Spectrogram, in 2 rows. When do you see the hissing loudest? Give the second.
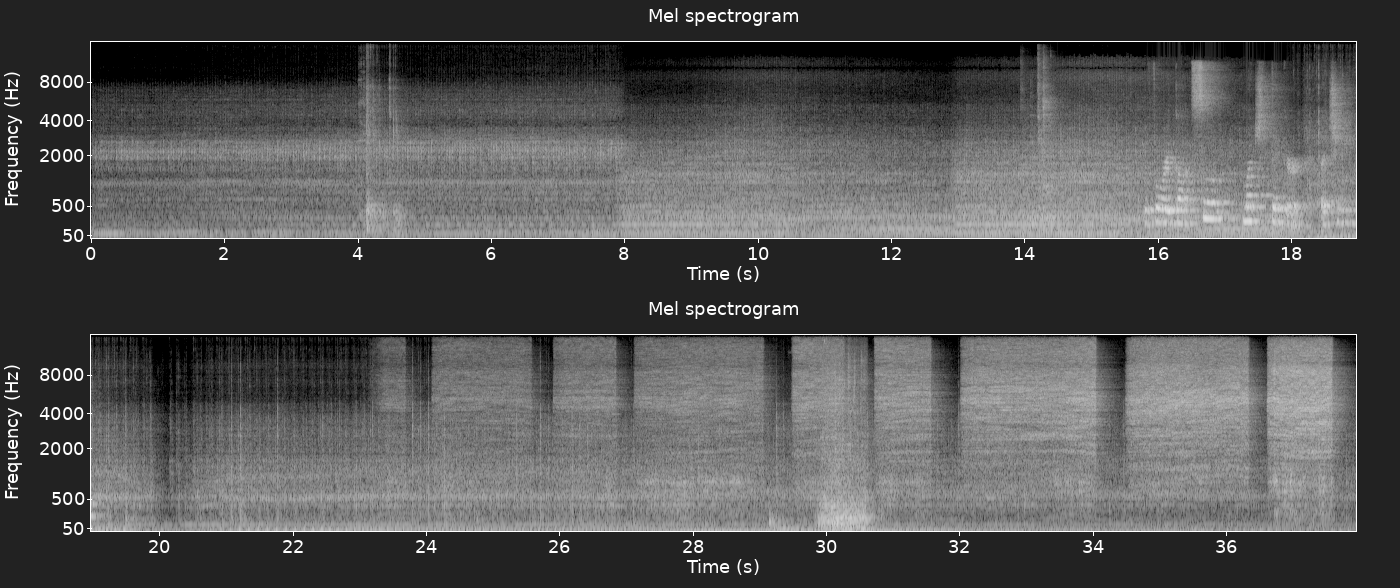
37 s.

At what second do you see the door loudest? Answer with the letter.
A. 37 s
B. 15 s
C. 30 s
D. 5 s
C.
